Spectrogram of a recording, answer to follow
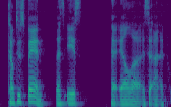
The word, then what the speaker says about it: paella: Let's eat paella. Is that I pronounced it right?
